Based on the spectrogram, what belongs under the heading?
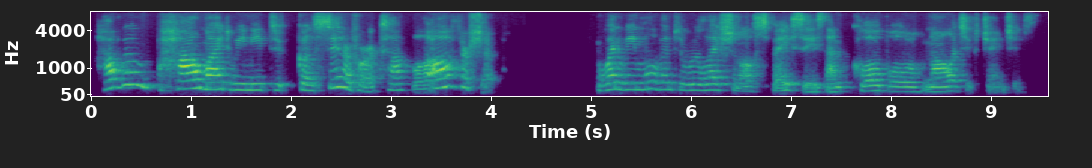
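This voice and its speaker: Her voice is fairly high, expressive and a little slow, with vocal fry; she is a middle-aged woman who speaks Finnish natively and has a Finnish accent. As a university professor, she delivers an earnest, reflective lecture on a video call, posing many questions. It's picked up by a laptop mic, and the audio is roomy and dull.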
